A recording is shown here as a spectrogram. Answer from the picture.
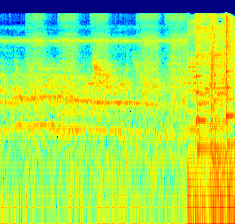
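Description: A rooster crowing: one long held call that slides slowly down in pitch and fades near the end. Music comes in just as it ends.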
